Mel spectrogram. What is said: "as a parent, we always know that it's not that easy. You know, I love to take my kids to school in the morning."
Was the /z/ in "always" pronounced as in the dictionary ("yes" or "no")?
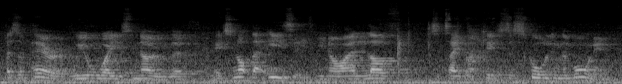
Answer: yes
